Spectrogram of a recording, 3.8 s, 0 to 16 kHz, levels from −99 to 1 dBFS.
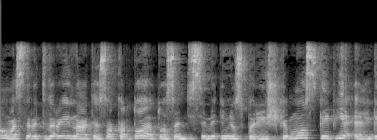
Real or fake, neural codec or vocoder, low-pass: real; none; 10.8 kHz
